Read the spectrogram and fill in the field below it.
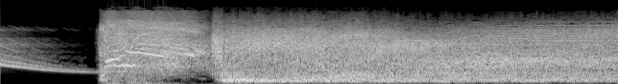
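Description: An energy blast roars loudly.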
